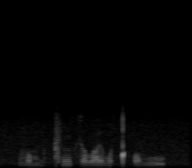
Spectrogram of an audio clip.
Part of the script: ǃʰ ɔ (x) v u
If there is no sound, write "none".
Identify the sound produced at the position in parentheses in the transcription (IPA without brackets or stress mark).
none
